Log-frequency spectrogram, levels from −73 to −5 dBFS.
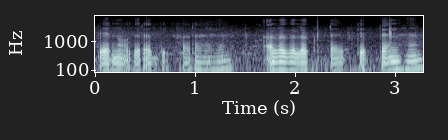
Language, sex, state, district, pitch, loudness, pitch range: Hindi, male, Chhattisgarh, Raipur, 100 Hz, -22 LUFS, 95-105 Hz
